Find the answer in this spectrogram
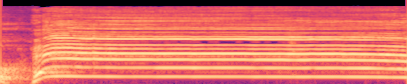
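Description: A man's voice singing one long, steady, high note, broken briefly just as it starts and then held again, sliding down in pitch as it trails off near the end.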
